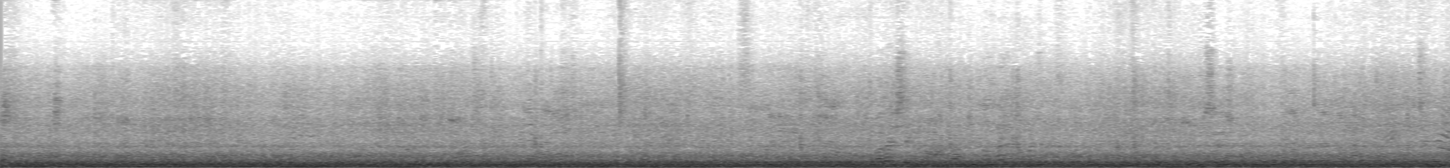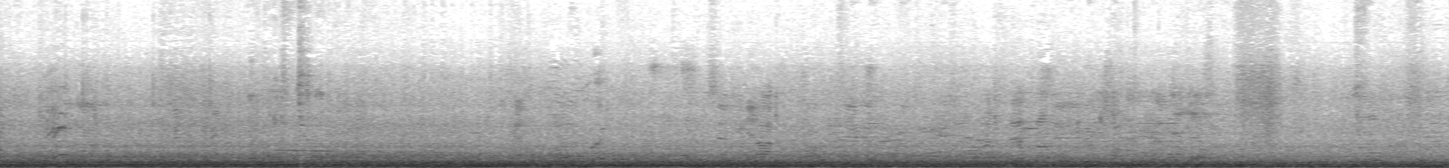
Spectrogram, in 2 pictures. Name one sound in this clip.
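A tram engine hums and drones loudly and steadily while riding.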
